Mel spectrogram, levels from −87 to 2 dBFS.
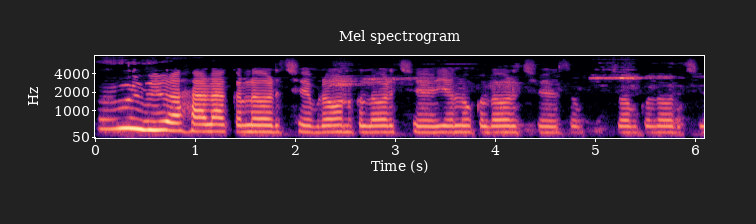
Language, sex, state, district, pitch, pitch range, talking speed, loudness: Maithili, female, Bihar, Supaul, 230 Hz, 225-255 Hz, 120 wpm, -16 LUFS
